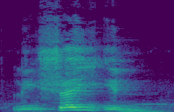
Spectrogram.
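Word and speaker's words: لِشَايْءٍ: Berikutnya adalah lisyaaiin. Lisyaiin. Hati-hati, 'sya' dibaca pendek.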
